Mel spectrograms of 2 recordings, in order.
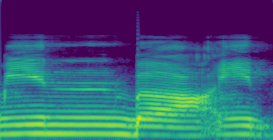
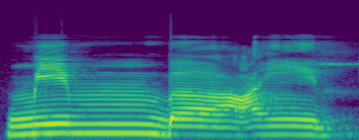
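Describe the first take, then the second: First: The sound before the b is n. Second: The sound before the b is m. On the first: The speaker calls it wrong. "Bukan min ba'id" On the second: The speaker calls it right. "tetapi mim ba'id. Nunnya diganti jadi huruf mim"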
